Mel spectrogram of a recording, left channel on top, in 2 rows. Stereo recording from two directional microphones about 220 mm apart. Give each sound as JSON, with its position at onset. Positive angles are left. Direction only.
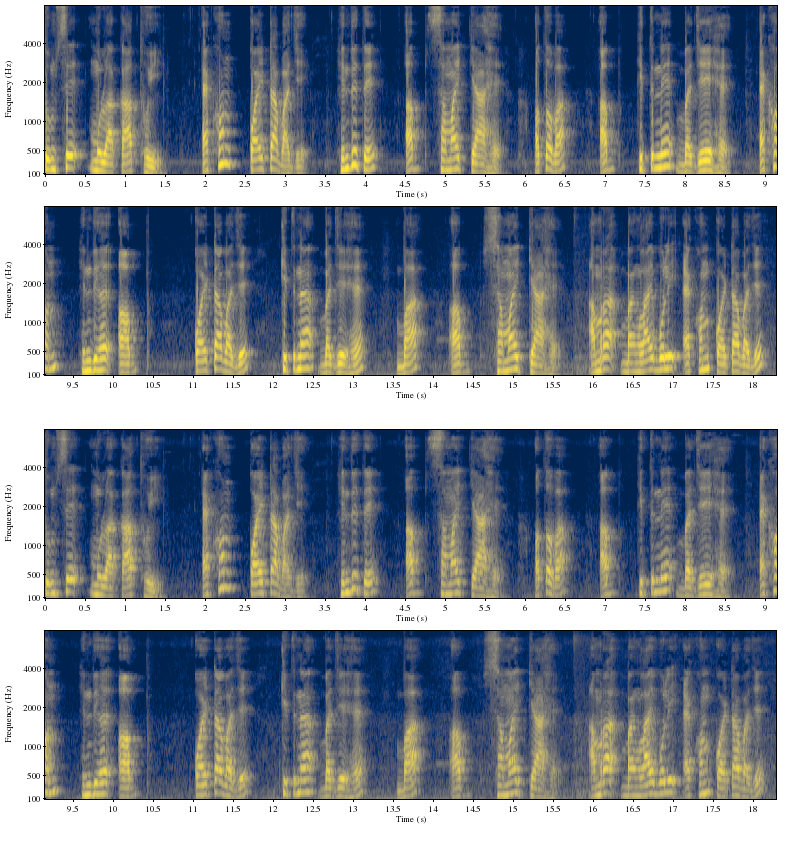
{"t": 0.0, "sound": "speech", "side_deg": 50}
